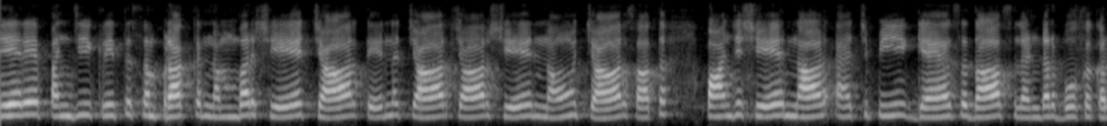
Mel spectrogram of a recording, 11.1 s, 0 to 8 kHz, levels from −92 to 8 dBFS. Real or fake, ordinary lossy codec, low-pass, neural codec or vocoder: fake; none; 7.2 kHz; codec, 24 kHz, 6 kbps, HILCodec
